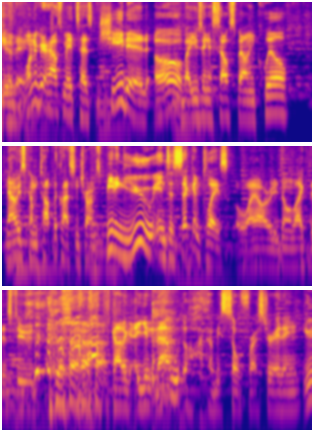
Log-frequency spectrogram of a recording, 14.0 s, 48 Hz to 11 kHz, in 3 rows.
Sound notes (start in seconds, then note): 9.6 all laugh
